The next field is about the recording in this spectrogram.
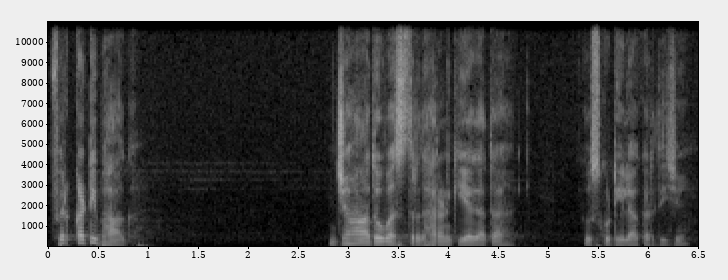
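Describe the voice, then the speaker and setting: A man guiding a meditation as a spiritual teacher, giving calm, gentle, step-by-step instructions. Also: medium pitch, unhurried. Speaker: Jain monk and meditation teacher.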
